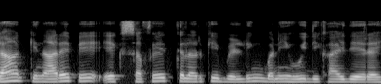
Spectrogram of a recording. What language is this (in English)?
Hindi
